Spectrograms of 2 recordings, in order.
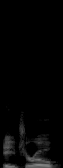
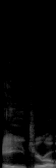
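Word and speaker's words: Eiichiro: Aurro rather, yes, Aiurro Oda. I'm pronouncing it correctly now.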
